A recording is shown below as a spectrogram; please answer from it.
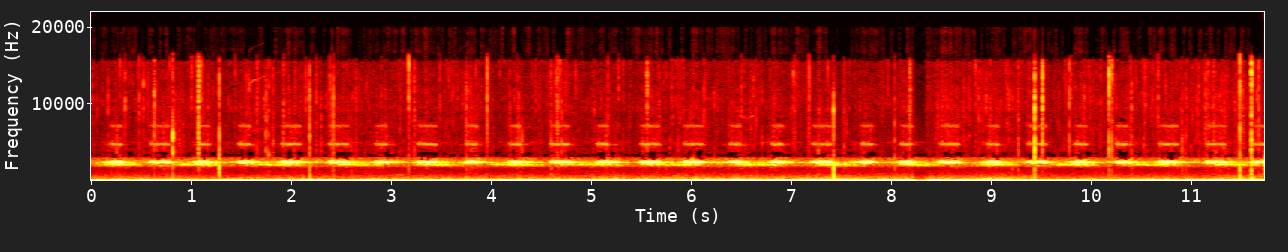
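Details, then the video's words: Crickets at night by a campfire in the wilderness: an unbroken, even, high-pitched chirping pulse at a brisk regular pace, with frequent wood-fire crackles and a deep steady rumble underneath. "Soothing Cricket Sounds"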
